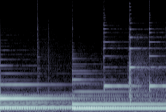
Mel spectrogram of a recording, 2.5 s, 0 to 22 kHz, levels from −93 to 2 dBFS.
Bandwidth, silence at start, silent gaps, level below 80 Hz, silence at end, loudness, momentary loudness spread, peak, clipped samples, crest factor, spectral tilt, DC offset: 8 kHz; 0 s; none; -60 dBFS; 0 s; -23 LUFS; 6 LU; -10 dBFS; under 0.1%; 12 dB; -9.5 dB/octave; under 0.1%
